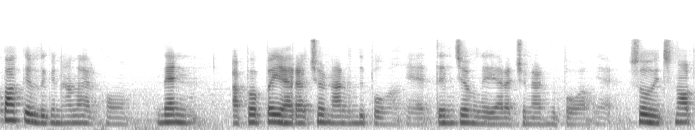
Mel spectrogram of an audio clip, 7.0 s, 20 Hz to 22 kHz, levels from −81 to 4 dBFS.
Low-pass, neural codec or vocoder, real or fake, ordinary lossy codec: 7.2 kHz; codec, 16 kHz, about 1 kbps, DyCAST, with the encoder's durations; fake; none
